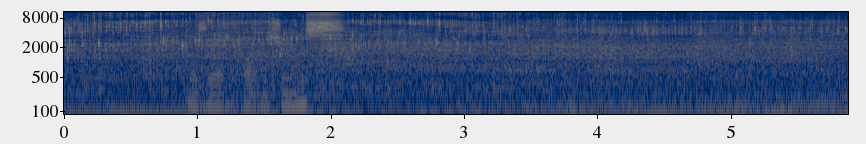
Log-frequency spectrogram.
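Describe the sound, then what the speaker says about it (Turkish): Circulating water running in a home garden feature, a steady trickling flow heard fairly softly throughout while a person talks briefly near the start. "Suyumuz devir daim su akıyor."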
